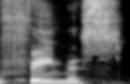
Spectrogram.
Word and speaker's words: famous: like pronounce that O-U-S the way that they would pronounce in Portuguese.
